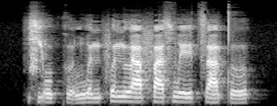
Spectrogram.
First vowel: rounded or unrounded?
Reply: rounded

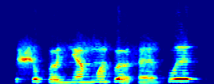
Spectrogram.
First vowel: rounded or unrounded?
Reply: rounded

